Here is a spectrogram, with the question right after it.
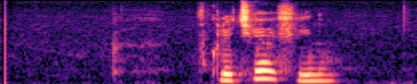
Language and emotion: Russian, neutral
